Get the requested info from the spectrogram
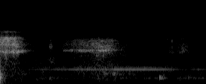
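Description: A short, faint breath or sniff lasting about a second, with a faint steady whine underneath.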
